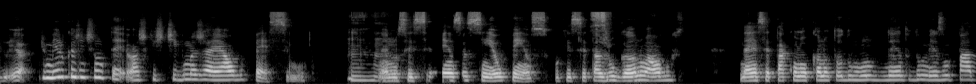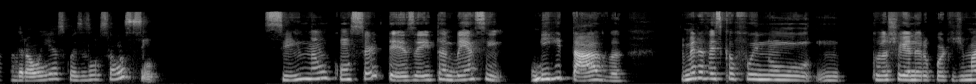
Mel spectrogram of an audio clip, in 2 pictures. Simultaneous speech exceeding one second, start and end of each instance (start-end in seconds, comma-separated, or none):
none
